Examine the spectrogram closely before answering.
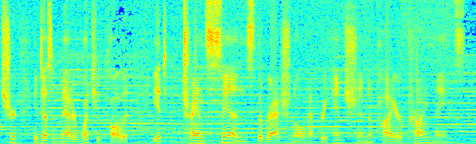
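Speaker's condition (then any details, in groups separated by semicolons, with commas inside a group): No condition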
